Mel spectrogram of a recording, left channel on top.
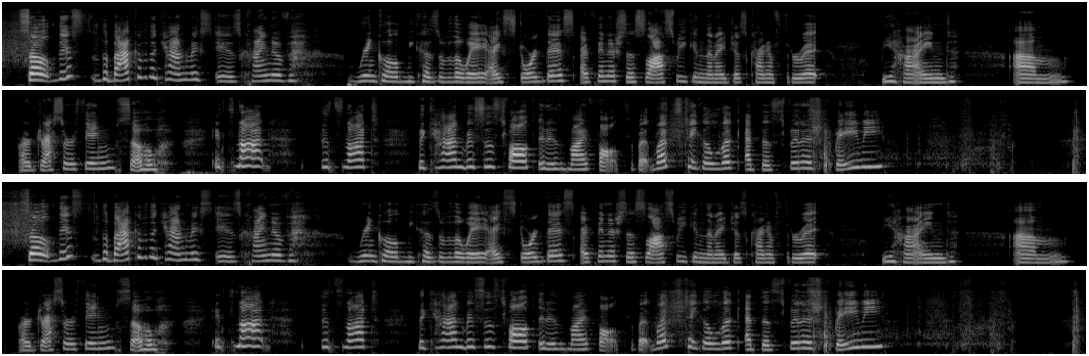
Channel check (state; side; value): normal; both; correlation 0.69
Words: So the back of the canvas is kind of wrinkled because of the way I stored this. I finished this last week and then I just kind of threw it behind our dresser thing. So it's not the canvas's fault, it is my fault. But let's take a look at this finished baby.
